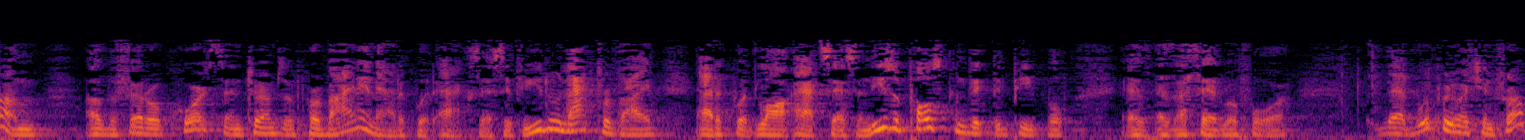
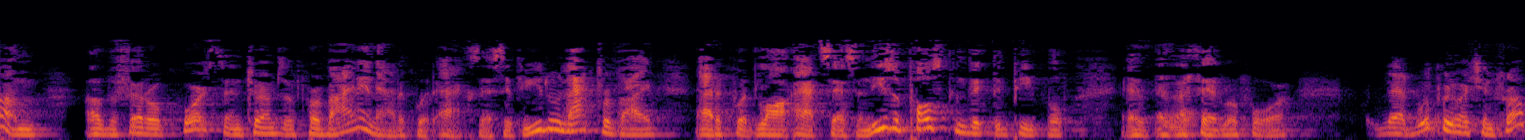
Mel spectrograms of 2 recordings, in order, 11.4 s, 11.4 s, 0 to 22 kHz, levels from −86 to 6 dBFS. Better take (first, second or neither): first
